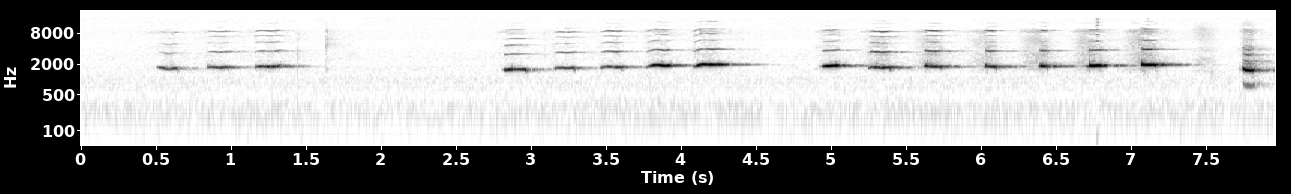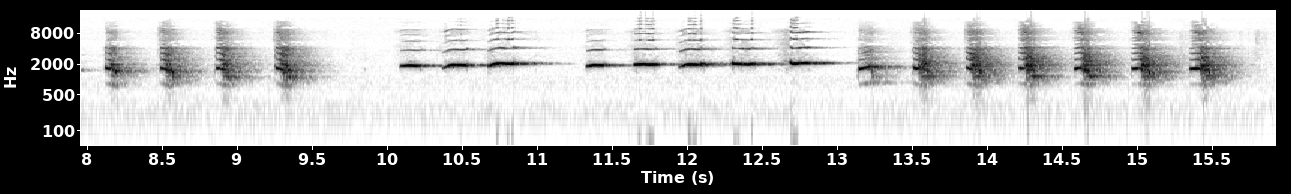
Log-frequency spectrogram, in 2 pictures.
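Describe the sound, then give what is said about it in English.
High-pitched whistles played on a turkey mouth call by passing air across its two bottom reeds, a series of short clear notes that shift into rapid, raspier turkey-like yelps, loud with no talking. “what I do is I push it up in there and I just try to get a little bit of air going across those two bottom reeds to be able to get that high-pitched whistle.”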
